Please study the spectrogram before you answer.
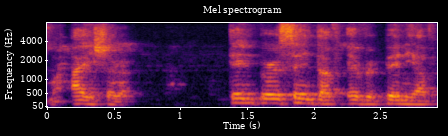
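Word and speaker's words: מעשר: 10 means 10 in the Hebrew and is pronounced Ma'aishara.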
